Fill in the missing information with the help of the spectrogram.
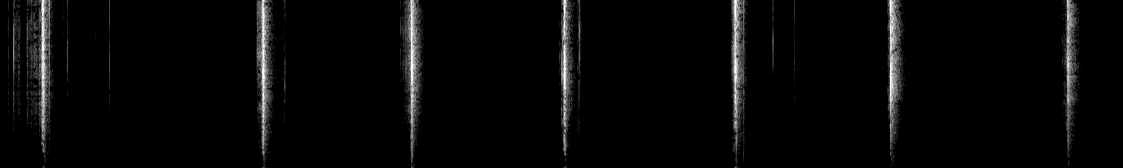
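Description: BIC disposable lighter being flicked: its flint spark wheel is struck seven times, about one sharp click every two seconds.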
